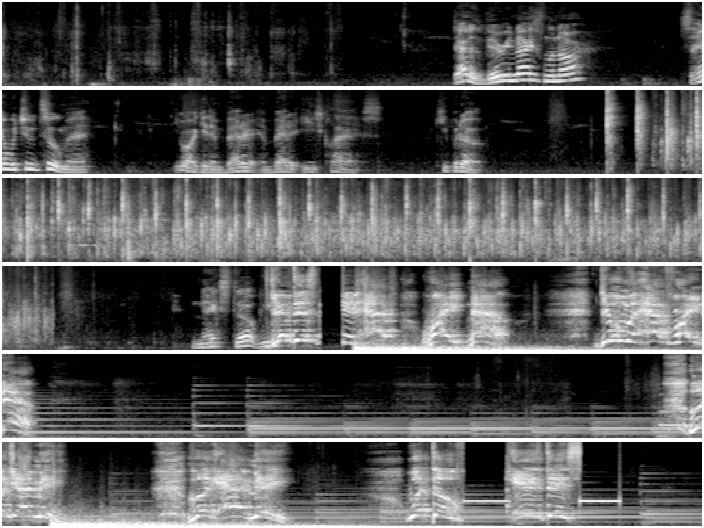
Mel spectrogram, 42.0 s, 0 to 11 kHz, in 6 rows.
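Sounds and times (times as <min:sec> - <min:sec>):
paper rustling: 0:00.0 - 0:03.5
small group applauding: 0:13.0 - 0:21.6.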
